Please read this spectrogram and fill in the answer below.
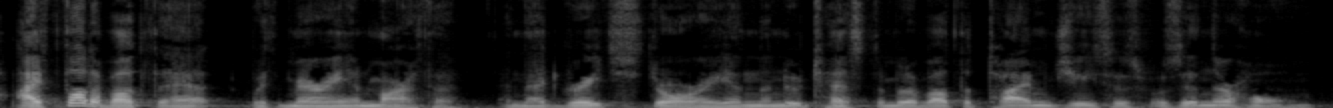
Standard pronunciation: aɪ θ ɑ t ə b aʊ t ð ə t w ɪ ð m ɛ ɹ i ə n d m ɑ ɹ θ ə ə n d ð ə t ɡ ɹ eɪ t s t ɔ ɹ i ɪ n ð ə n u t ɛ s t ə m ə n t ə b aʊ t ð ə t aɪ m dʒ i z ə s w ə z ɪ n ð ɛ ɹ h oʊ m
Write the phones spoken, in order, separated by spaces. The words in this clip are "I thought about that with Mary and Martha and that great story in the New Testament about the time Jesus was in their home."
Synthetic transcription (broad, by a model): aɪ θ ɑ t ə b aʊ t ð ə t w ɪ ð m ɛ ɹ i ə n m ɑ ɹ θ ə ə n ð ə t ɡ ɹ eɪ t s t ɔ ɹ i ɪ n ð ə n u t ɛ s t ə m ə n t ə b aʊ t ð ə t aɪ m dʒ i z ə s w ə z ɪ n ð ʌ ɹ h oʊ m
